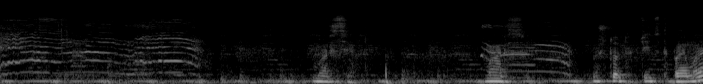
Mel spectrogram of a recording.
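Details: Oriental cat talking with its owner, who asks whether it will catch a bird; two drawn-out rising-then-falling meows open, followed by a woman's speech, soft music and further short mews near the end.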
